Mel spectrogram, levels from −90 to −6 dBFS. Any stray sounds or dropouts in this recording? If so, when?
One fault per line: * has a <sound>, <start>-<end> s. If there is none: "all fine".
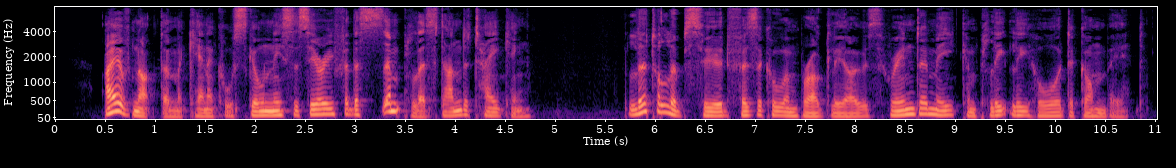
all fine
